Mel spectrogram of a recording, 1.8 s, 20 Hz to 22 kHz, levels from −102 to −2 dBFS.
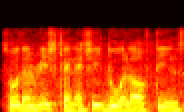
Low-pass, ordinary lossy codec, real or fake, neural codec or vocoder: none; none; fake; codec, 16 kHz, 4.8 kbps, FACodec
